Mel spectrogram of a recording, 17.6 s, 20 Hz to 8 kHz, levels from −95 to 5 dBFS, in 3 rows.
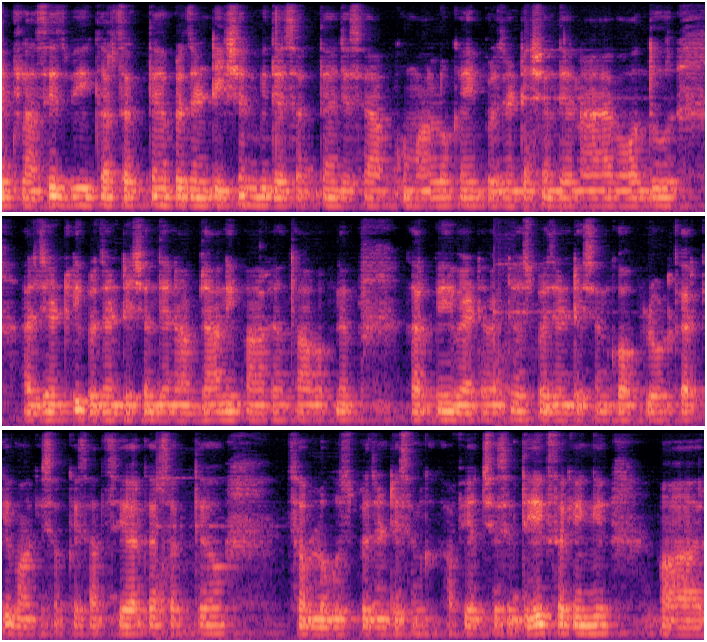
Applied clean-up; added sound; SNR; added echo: neural separator model SepFormer DNS4.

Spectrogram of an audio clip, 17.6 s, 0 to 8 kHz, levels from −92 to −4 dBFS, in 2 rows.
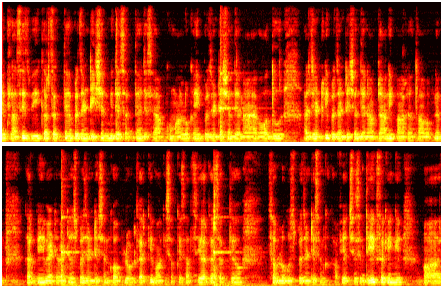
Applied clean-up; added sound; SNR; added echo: none; Piano; 13 dB; reverberation time 0.3 s.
